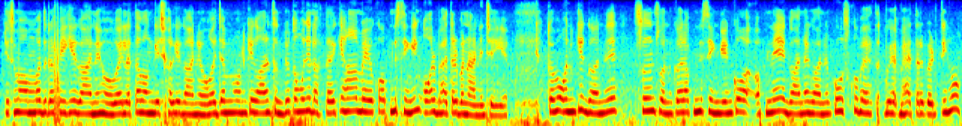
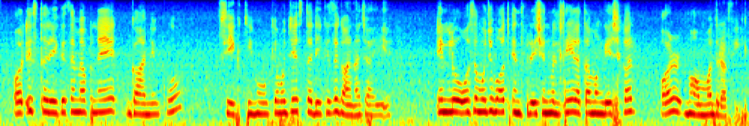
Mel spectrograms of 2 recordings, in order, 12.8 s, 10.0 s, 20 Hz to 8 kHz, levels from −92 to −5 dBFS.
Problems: constant background noise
